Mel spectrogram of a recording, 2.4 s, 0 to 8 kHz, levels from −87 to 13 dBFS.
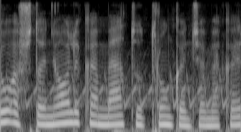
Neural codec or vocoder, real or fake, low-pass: none; real; 7.2 kHz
